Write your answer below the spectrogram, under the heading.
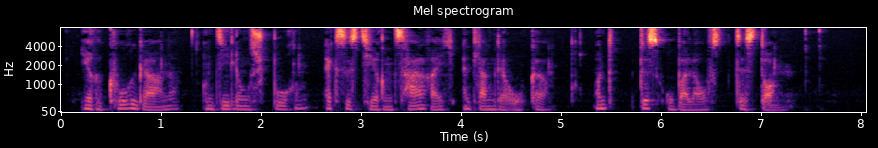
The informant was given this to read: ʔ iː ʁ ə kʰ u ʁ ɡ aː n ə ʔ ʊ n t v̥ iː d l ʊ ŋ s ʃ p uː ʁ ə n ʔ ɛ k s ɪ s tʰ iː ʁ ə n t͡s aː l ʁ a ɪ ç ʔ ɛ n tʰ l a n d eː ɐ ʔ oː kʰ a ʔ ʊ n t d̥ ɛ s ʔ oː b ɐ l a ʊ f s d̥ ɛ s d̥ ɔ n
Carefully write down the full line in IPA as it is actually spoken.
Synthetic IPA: ʔ iː ʁ ə kʰ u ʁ ɡ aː n ə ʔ ʊ n t z̥ iː d l ʊ ŋ s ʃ p uː ʁ ə n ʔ ɛ k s ɪ s tʰ iː ʁ ə n t͡s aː l ʁ a ɪ ç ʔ ɛ n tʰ l a ŋ d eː ɐ ʔ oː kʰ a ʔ ʊ n t d̥ ɛ s ʔ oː b ɐ l a ʊ f s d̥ ɛ s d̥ ɔ n

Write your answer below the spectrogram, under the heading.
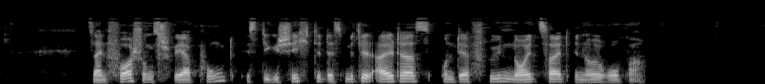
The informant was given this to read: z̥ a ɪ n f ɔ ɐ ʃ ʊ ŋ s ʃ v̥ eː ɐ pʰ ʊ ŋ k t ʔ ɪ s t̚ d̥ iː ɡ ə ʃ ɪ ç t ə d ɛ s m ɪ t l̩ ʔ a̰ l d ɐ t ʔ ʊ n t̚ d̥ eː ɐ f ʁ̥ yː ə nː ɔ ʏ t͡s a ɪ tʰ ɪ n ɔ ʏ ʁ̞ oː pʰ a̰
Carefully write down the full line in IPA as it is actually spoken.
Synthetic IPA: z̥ a ɪ n f ɔ ɐ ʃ ʊ ŋ s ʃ v̥ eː ɐ pʰ ʊ ŋ k t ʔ ɪ s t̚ d̥ iː ɡ ə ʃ ɪ ç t ə d ɛ s m ɪ t l̩ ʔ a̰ l t ɐ s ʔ ʊ n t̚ d̥ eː ɐ f ʁ̥ yː ə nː ɔ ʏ t͡s a ɪ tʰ ɪ n ɔ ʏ ʁ̞ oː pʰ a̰

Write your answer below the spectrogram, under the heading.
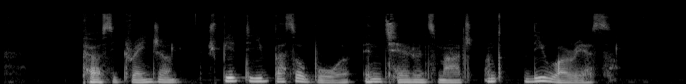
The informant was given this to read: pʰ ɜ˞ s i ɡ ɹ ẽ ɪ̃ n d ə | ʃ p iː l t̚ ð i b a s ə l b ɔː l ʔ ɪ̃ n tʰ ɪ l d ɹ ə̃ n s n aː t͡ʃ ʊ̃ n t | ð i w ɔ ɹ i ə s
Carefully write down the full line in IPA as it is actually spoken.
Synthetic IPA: pʰ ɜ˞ s i ɡ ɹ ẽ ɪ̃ n d͡ʒ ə | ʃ p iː l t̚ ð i b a s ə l b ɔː l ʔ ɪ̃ n tʰ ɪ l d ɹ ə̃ n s m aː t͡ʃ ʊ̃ n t | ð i w ɔ ɹ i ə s

